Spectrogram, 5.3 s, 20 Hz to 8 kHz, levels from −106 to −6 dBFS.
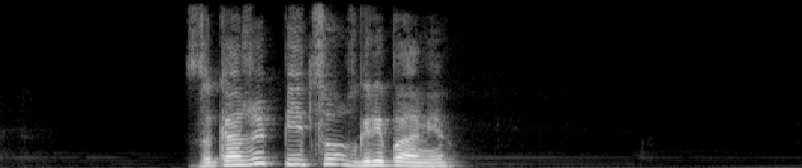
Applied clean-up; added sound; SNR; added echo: neural mask model DeepFilterNet 3.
